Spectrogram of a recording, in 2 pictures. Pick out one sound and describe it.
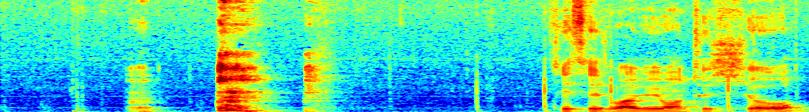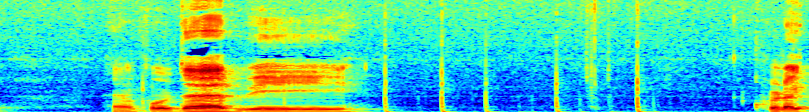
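A stylus taps and scratches on a glass tablet.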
